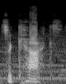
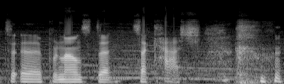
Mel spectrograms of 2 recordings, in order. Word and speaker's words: Takacs: And just have to mention, actually, because you said Takacs, and he's actually informed me that his name is pronounced Takash or something similar like that.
